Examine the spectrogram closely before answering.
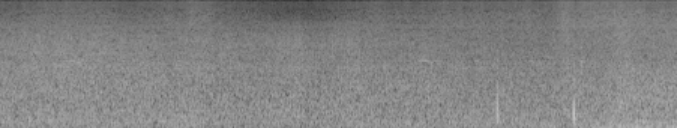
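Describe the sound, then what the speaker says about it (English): Steady ocean surf from the Tales of Arise video game washes in a constant broadband roar, with two faint ticks near the end and no talking. "The ocean? Yeah. The waves."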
